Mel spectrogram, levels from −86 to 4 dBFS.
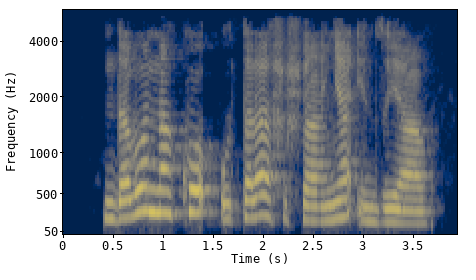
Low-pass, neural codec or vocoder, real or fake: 5.4 kHz; none; real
